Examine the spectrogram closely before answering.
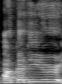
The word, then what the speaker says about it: Agadir: the town is called agadir is that how you pronounce it agader uh agader yeah we're working a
